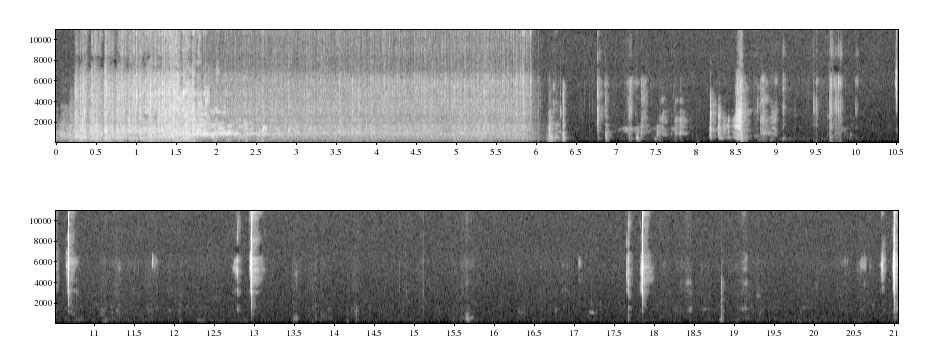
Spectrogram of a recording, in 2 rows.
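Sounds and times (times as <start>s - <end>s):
sewing machine stitching: 0.0s - 6.4s.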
